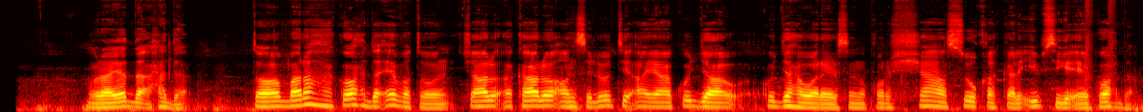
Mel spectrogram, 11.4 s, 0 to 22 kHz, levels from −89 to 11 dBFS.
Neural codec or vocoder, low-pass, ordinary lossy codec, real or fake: none; none; none; real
